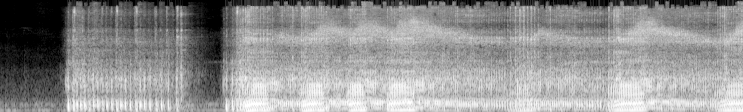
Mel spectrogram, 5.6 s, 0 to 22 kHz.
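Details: Old Stihl FS 36 string trimmer, sat 2+ years, after a new primer bulb and carb tuning: small two-stroke buzzes steadily at idle and picks up cleanly on throttle, no stumble or surging; runs good and restarts warm.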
